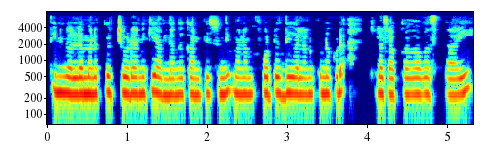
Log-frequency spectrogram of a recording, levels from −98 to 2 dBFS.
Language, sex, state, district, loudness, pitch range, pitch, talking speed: Telugu, female, Telangana, Karimnagar, -19 LUFS, 235-245 Hz, 240 Hz, 145 wpm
